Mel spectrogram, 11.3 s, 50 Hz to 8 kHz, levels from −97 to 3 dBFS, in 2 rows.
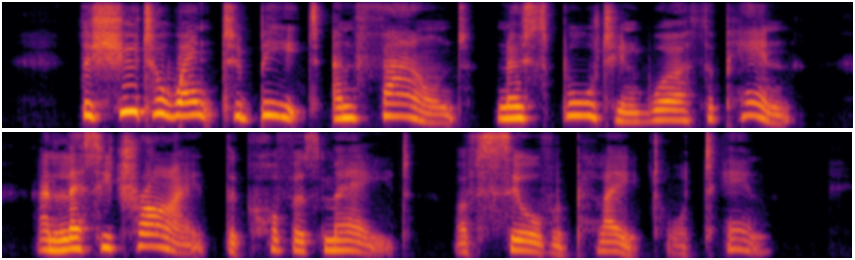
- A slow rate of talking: Yes, slow, 120 wpm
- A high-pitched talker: Yes, high, 210 Hz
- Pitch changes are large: Yes, wide, 6.4 semitones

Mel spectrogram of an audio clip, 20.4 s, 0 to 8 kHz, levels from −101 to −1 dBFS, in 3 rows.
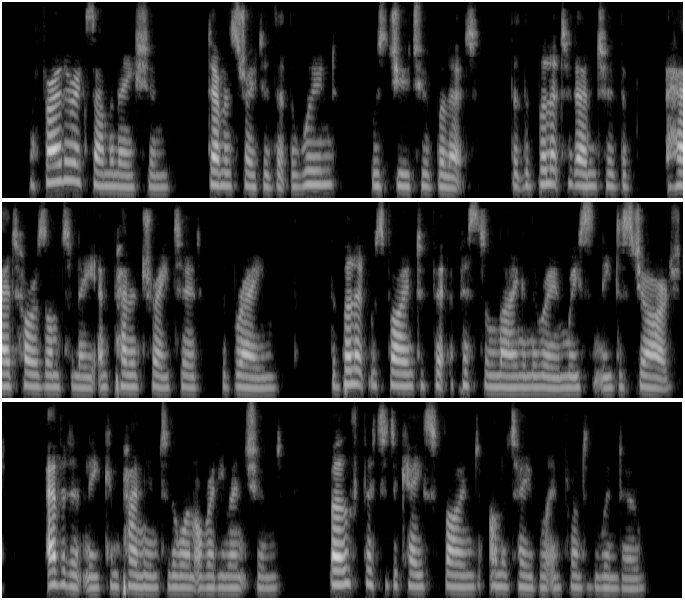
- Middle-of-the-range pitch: Yes, medium, 180 Hz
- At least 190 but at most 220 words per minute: No, average, 170 wpm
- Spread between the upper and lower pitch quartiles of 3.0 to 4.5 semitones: No, narrow, 2.4 semitones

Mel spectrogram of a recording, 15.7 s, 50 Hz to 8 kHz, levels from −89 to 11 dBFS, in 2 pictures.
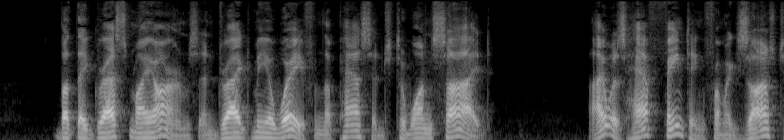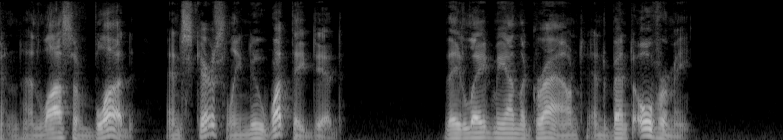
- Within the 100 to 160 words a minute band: Yes, average, 155 wpm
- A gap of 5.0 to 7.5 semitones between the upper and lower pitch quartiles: Yes, average, 5.3 semitones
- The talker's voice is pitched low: Yes, very low, 95 Hz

